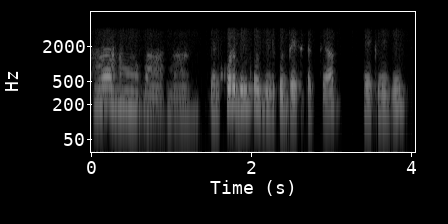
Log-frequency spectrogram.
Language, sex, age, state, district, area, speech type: Hindi, male, 30-45, Madhya Pradesh, Balaghat, rural, conversation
